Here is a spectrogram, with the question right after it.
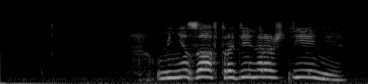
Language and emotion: Russian, positive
